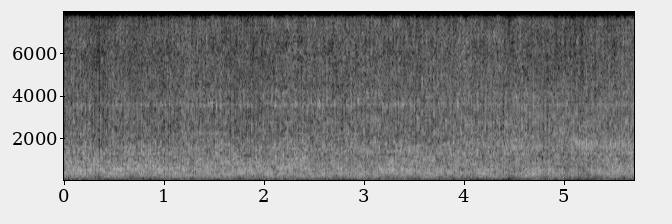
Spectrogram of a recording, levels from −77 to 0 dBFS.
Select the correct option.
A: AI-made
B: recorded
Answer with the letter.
A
